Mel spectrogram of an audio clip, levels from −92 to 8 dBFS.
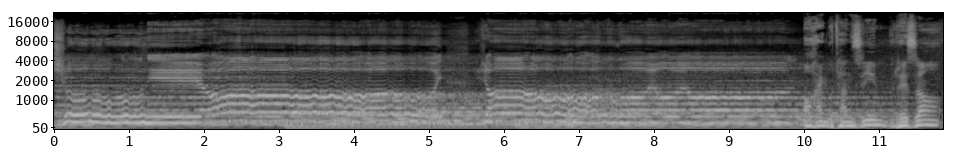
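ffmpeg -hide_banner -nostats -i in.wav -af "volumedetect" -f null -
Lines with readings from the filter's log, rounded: mean_volume: -24.0 dB
max_volume: -12.2 dB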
